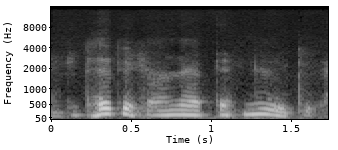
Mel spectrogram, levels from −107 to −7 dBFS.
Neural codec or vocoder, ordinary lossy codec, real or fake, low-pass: codec, 44.1 kHz, 2.6 kbps, DAC; AAC, 64 kbps; fake; 14.4 kHz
